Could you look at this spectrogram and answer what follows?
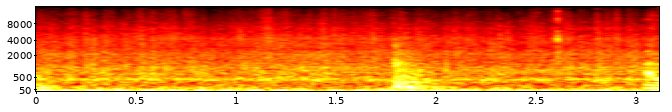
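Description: Rain drumming on a train's roof in Train Sim World 4 on the Edinburgh to Glasgow line, a steady dense patter over a low rolling rumble, with a faint knock midway.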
